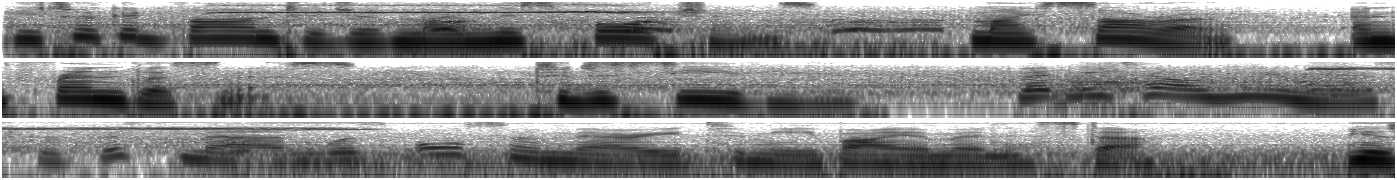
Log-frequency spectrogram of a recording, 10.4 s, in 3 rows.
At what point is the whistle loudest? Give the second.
1 s.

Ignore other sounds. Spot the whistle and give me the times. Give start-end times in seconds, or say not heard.
0.5-1.7, 6.7-7.9.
